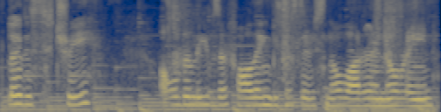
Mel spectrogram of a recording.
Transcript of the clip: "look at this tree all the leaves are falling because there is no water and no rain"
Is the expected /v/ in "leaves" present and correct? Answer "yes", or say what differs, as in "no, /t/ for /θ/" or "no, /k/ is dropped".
yes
